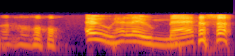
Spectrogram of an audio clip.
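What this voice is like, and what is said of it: Bad sprightly chimney-sweep British accent. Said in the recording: “your really bad British impression... That's kind of like the sprightly chimney sweep British person... Jolly good yip chip cheree.”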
